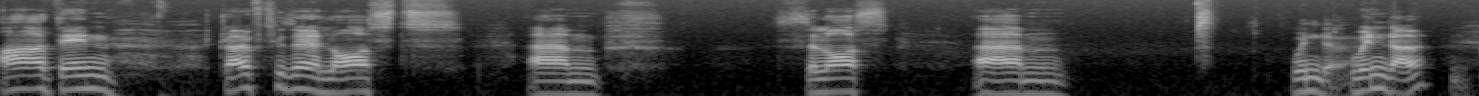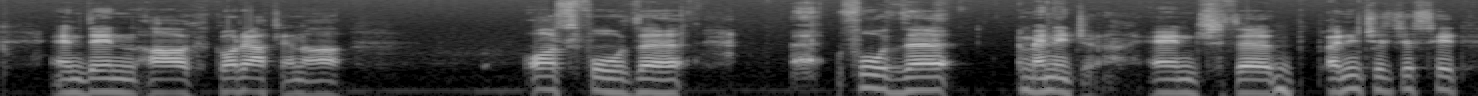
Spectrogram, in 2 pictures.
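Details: South African adult man with lifelong stuttering, reportedly worse since being laughed at in public; stuttering.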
